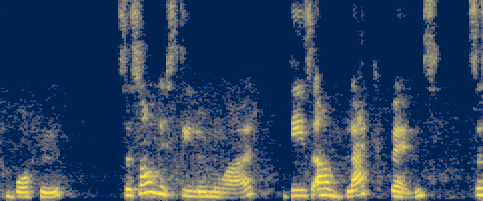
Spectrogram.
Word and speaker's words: noir: So the first color that we have here is black, noir, noir, masculine noir, feminine noir, masculine plural noir, feminine plural noir. Now the pronunciation for all is the same, but the spellings are different.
